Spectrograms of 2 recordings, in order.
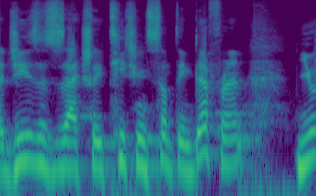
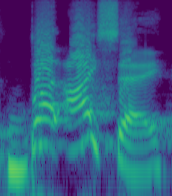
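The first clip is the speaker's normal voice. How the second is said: drawn-out "but I say", weight on "I"; slow right down and lean on "I"; emphatic stress; 3 semitones higher, 3 dB louder, much slower than usual. Shown as a demonstration. Teacher repeating the verse for emphasis, slow stress on "I". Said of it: "the emphasis".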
